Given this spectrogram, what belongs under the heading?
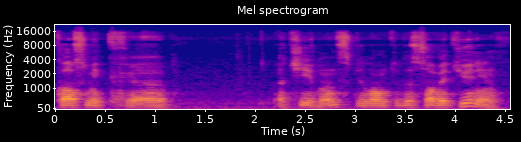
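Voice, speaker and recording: A man's voice: low voice, a little slow, dark tone. Tipsy man ranting earnestly. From Bulgaria. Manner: earnest and lecturing, with hesitant "uh" fillers. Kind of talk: casual on-camera rant. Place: home, in front of a ring light.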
